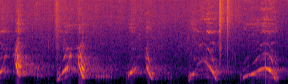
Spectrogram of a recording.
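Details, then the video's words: Orangutan long call: six loud, arching moans about a second apart, each swelling up in pitch and sliding back down, rough and hoarse in tone, with quiet pauses between and nothing else clearly heard. "Orangutan Longcall"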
